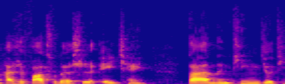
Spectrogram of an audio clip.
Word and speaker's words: Achane: 是两个 RB 啊， Raheem Mostert 和 Devon Achane，我都不知道，因为 Adam Schefter 和那个他们礼拜一的时候，因为他拿了四个 touchdown 之后，他自己跟联盟说他的那个名字的发音大家都给他发错了，因为他们原来官网上面是说 Achane 对吧，一个像一个锁链一样 Achane，但他说他的发音应该是 Achane，我也不知道 Okay.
